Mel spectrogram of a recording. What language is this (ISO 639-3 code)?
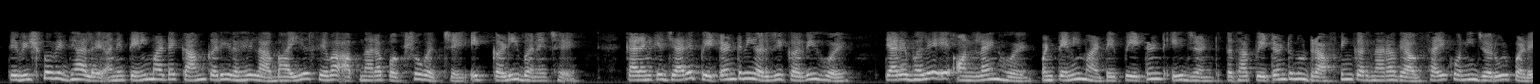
guj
